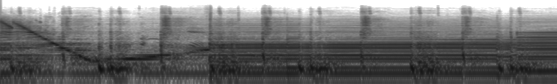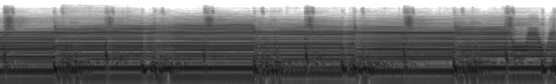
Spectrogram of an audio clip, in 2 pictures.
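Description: Live electronic music played on a keyboard synthesizer: a falling pitch sweep in the first second or two, then held synth chords over a steady bass line and a regular beat.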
